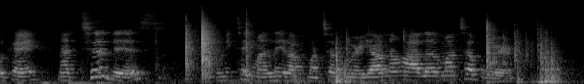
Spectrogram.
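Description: Audible room echo surrounds a woman's fairly low, fairly bright voice. Her pitch varies in an ordinary way.

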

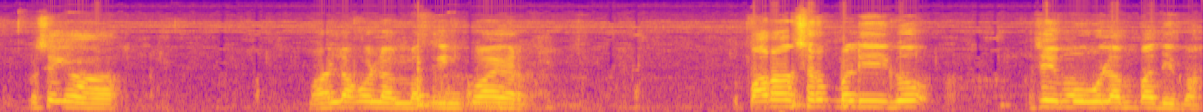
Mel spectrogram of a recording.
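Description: A man speaks at a fairly quick pace and a high pitch, breaking often with long pauses. Noticeable background noise runs behind him. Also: fairly even intonation. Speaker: travel vlogger. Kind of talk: vlog narration. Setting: outdoors, cycling.

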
